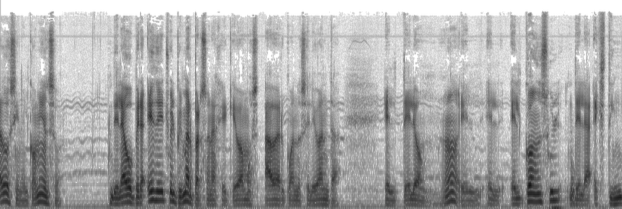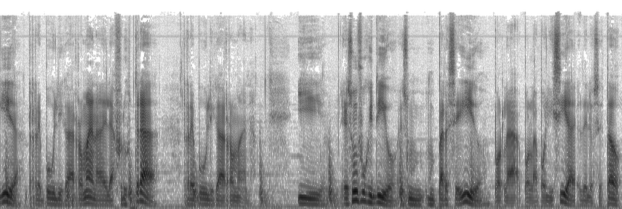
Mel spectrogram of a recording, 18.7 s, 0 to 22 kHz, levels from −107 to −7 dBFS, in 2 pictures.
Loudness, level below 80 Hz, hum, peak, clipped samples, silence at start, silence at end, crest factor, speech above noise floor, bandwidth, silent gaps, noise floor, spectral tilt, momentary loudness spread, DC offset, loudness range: -26 LUFS; -48 dBFS; none; -4 dBFS; under 0.1%; 0 s; 0 s; 22 dB; 25 dB; 17.5 kHz; none; -51 dBFS; -5 dB/octave; 14 LU; under 0.1%; 5 LU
